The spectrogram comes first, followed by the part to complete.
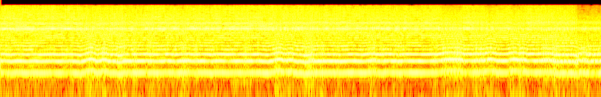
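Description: A man's voice holding one long sung note of a naat through a microphone, wavering slightly in pitch, then breaking off near the end.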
